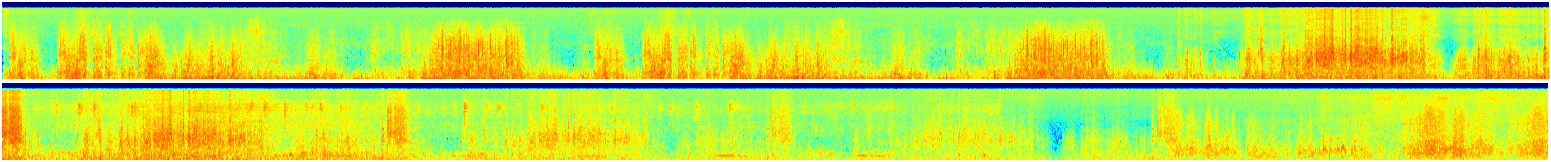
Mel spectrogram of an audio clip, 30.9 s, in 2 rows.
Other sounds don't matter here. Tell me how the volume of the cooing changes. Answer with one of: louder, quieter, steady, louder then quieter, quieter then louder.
quieter.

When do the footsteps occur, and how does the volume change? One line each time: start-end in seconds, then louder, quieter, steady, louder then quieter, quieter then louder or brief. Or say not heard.
not heard.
